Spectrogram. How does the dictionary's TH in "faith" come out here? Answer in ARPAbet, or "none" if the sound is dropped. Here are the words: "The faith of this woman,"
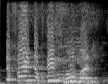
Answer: T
